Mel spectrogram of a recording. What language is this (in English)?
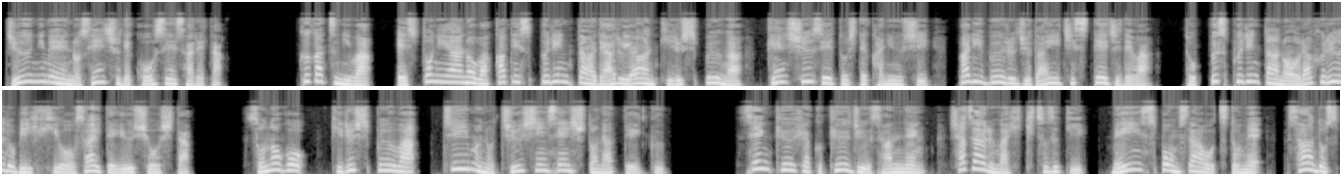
Japanese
